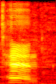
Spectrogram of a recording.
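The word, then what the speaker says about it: 天: The kanji for heaven, pronounced 10, appears on the back of his gi.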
